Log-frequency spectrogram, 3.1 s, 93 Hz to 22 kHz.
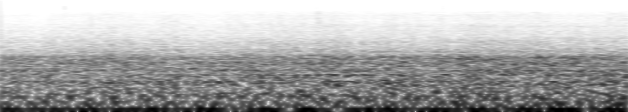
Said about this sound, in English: See, now we have this moment of silence. Where you can just hear the wind rustling through my poorly sealed car. My car, the windows are rolled up, the doors are closed. Okay, obviously the doors are closed. I'm going 75 on the freeway.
